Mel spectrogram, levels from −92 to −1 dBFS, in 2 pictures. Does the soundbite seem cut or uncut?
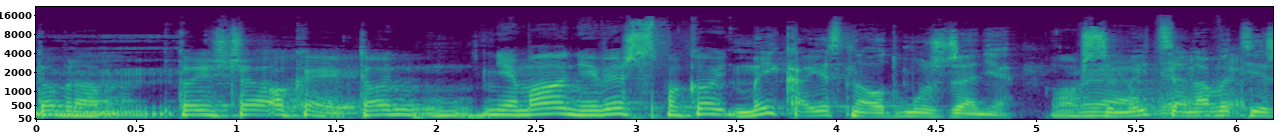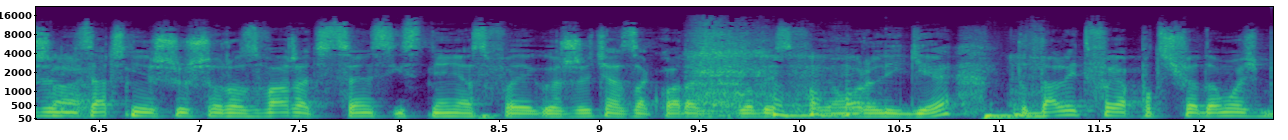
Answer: cut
